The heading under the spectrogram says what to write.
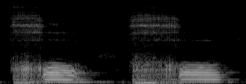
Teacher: خا کا مخرج ہے ادنی حلق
